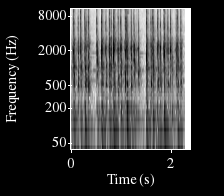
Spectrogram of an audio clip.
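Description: Keyboard typing sound effect: rapid key clicks in three quick runs with short pauses between them, as on-screen text is typed out.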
